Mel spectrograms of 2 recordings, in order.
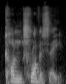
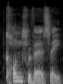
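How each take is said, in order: First: The word is said the British way. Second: The word is said the American way. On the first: "the British term is controversy" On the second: "the American term is controversy"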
